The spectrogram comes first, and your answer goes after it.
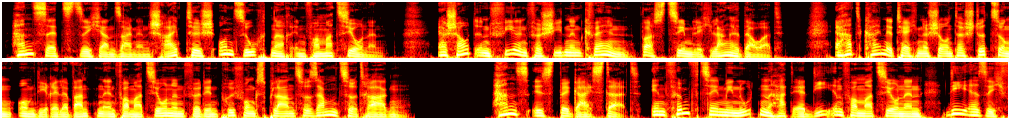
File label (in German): Erklaerfilm klassisch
